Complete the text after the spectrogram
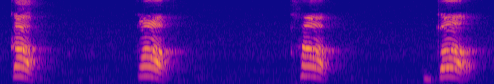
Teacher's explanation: वह हमारे कंठ से निकलते हैं यानी कि वह गले से निकलते हैं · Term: का वर्ग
